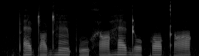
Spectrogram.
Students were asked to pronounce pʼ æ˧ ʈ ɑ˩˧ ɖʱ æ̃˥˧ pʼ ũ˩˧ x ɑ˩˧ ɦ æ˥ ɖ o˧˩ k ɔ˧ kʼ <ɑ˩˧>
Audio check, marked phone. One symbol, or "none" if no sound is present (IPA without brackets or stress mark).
ɑ˩˧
